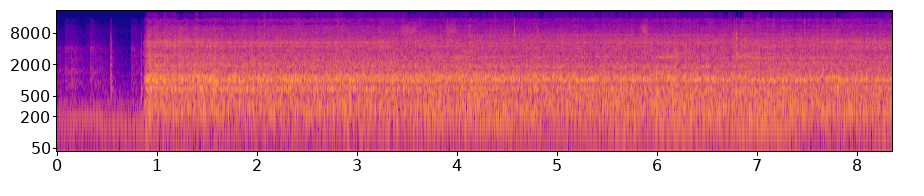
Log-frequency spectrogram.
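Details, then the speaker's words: Baratza Vario grinder after recalibration (was only grinding fine): motor whirs up to an even buzz, then settles to a slightly lower, laboring pitch as it grinds at the espresso (fine) setting; normal motor slowing under load. "hear the motor slowing down. Alright, we'll stop again."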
